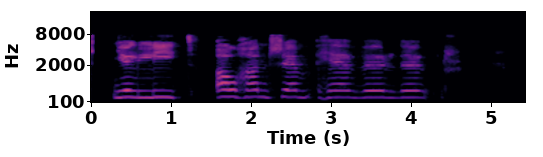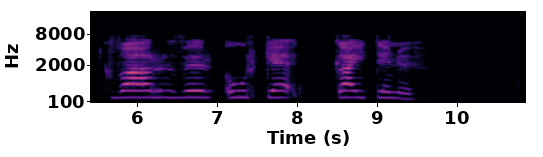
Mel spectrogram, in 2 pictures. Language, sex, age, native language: Icelandic, male, 11, Icelandic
